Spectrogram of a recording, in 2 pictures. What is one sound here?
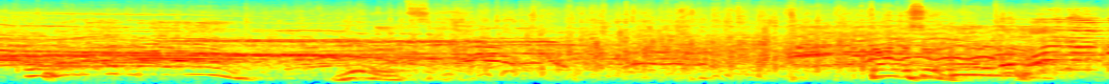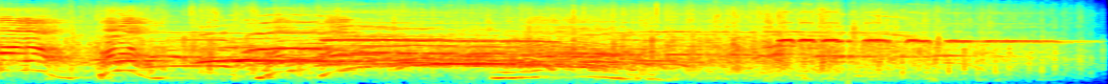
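A large crowd sings along loudly outdoors.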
